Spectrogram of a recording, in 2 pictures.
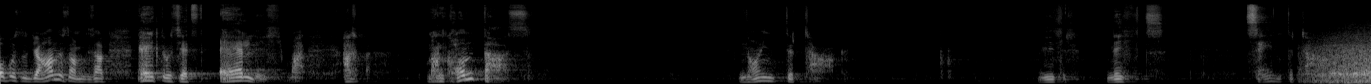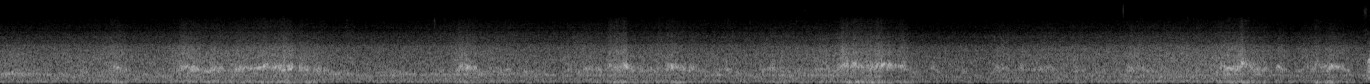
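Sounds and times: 
speech: 0.0 - 5.4, 7.4 - 8.4, 10.4 - 11.7, 12.5 - 16.8
loud storm wind rushing with surging gusts: 13.1 - 27.3.

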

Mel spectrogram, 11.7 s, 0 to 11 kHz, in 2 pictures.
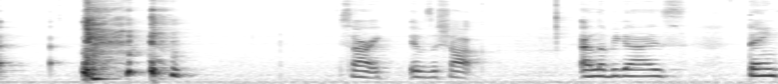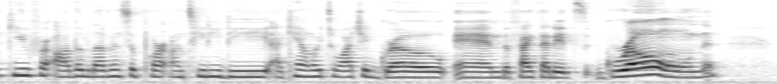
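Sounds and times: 
person coughing after taking a shot: 0.6 - 1.5
speech: 2.6 - 3.7, 4.4 - 11.4.

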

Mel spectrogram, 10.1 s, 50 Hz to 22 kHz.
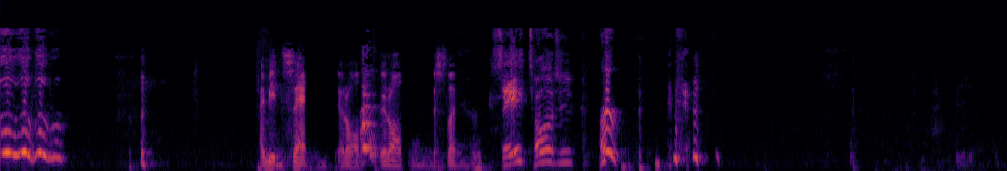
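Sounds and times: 
speech: 2.6 - 7.0
dogs barking: 3.6 - 3.9.

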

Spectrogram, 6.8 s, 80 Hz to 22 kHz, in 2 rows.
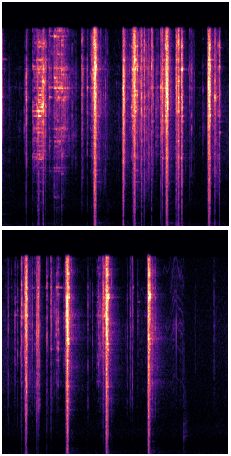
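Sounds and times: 
keys jangling: 0.4 - 5.8.

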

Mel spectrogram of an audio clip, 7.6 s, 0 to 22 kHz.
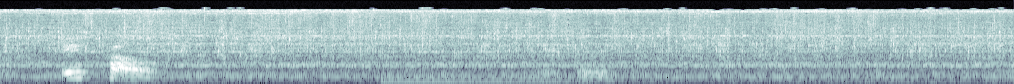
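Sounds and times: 
water running from a bathtub faucet: 0.0 - 7.5
speech: 0.4 - 1.3, 4.4 - 4.8
low hum: 2.8 - 7.2.

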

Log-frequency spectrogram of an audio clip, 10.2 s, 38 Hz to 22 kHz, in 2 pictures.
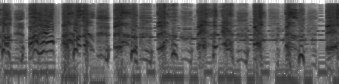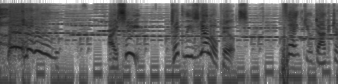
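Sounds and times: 
uncontrollable coughing fit: 0.0 - 6.0
gasping: 1.4 - 6.3
speech: 6.8 - 8.8, 9.4 - 10.1.

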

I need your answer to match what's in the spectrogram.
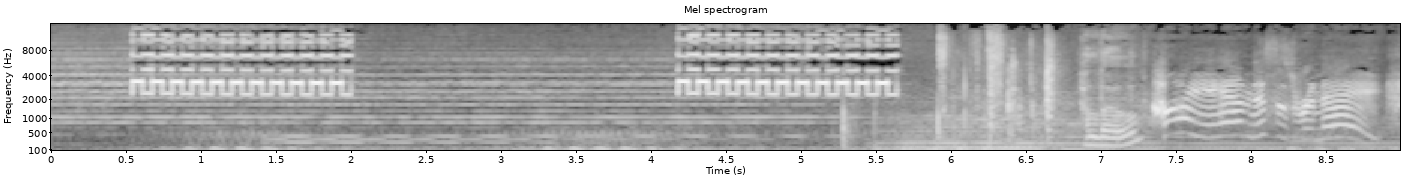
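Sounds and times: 
telephone ringing with rapid electronic trilling: 0.0 - 2.1, 4.2 - 5.7
low musical background: 0.0 - 8.9
speech: 6.9 - 7.5.

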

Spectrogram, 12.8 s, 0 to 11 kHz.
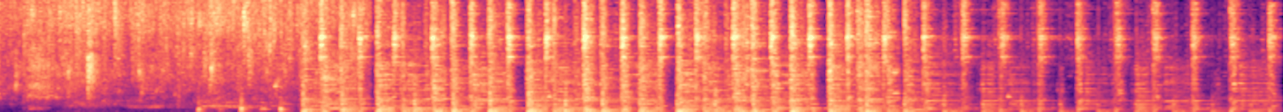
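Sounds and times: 
running shower water hissing: 0.0 - 8.3
rhythmic music with punchy beats: 2.9 - 12.8.

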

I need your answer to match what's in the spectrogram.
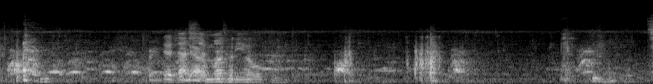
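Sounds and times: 
dog barking excitedly: 0.0 - 1.9, 2.6 - 4.8, 5.7 - 6.1
speech: 1.6 - 2.9.

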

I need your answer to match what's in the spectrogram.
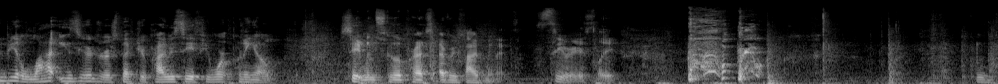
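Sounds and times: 
speech: 0.0 - 7.4, 9.8 - 9.9
harsh coughs: 6.9 - 7.9.

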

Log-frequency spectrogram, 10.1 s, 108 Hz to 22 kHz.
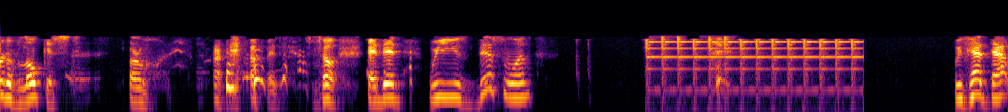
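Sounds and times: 
speech: 0.0 - 5.5, 9.6 - 10.0
laughter: 2.0 - 4.2
doorbell ringing with rapid metallic strikes: 6.4 - 8.6.

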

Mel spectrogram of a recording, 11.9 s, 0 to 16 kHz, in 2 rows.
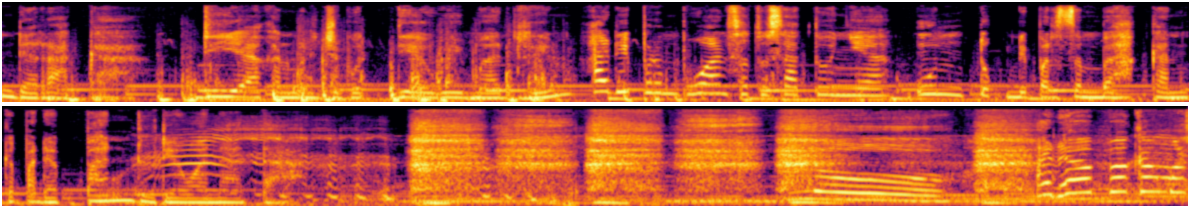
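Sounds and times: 
speech: 0.0 - 11.8
laughter: 7.0 - 9.0
man panting heavily, out of breath: 7.7 - 10.1.

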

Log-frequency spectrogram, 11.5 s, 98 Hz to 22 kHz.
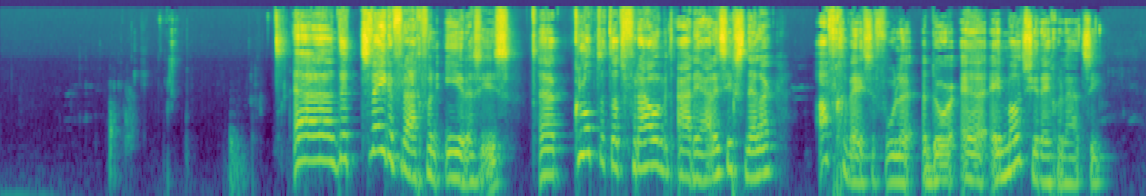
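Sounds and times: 
person sipping water: 0.8 - 3.0
faint mouth clicks: 1.1 - 3.0
speech: 3.0 - 11.2.

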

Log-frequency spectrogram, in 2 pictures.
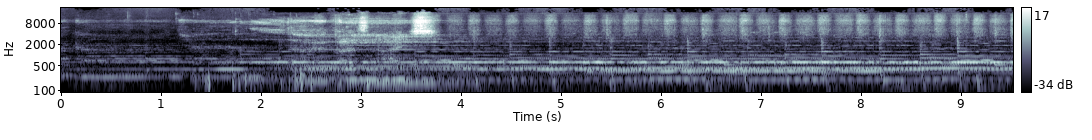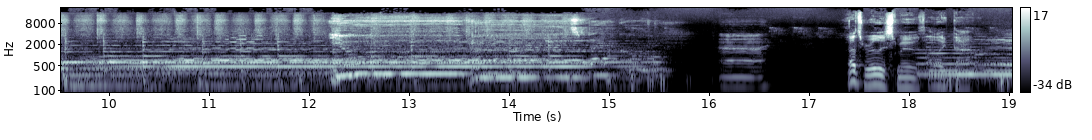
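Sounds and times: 
sustained keyboard chords: 0.0 - 15.6, 18.1 - 19.0
trumpet line played by a professional trumpet player: 2.0 - 15.5, 18.1 - 19.0
speech: 3.0 - 3.8, 17.4 - 19.0.

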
